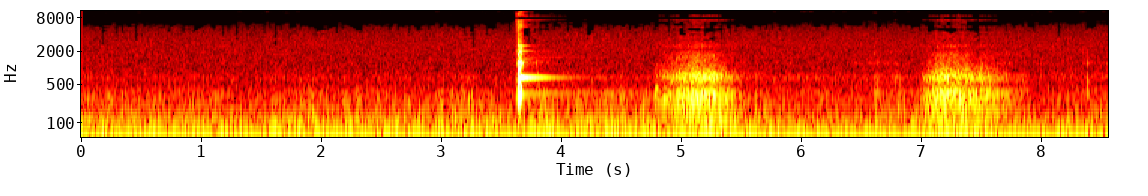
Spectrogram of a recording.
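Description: A single sharp shot from a Brocock Compatto PCP air rifle a little over three and a half seconds in, with a brief metallic ring after it. Two short breathy rushes of noise follow, about two seconds apart.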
